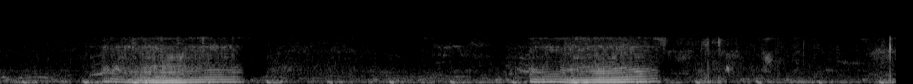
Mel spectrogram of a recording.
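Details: Man sleeping like a baby after a night: two loud, rattling inspiratory snores, about 14 per minute, with quieter breathing between them; snoring.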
